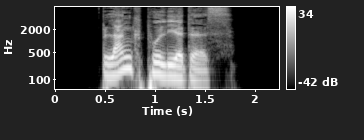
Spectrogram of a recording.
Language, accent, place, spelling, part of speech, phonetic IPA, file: German, Germany, Berlin, blankpoliertes, adjective, [ˈblaŋkpoˌliːɐ̯təs], De-blankpoliertes.ogg
- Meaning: strong/mixed nominative/accusative neuter singular of blankpoliert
